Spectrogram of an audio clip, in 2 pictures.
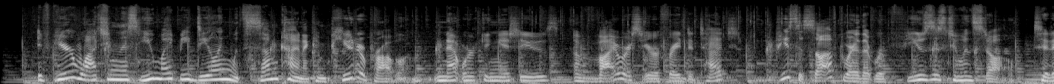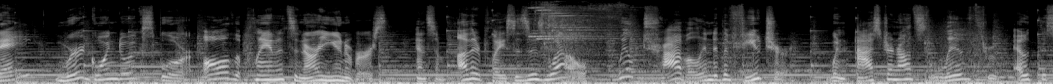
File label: Narration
